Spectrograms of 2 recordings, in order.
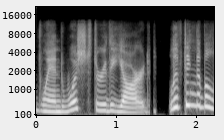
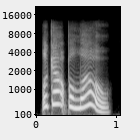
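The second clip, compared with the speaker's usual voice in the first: mild shout; 7 semitones higher than usual. A narrator's reading. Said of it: "Goofy shouted".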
